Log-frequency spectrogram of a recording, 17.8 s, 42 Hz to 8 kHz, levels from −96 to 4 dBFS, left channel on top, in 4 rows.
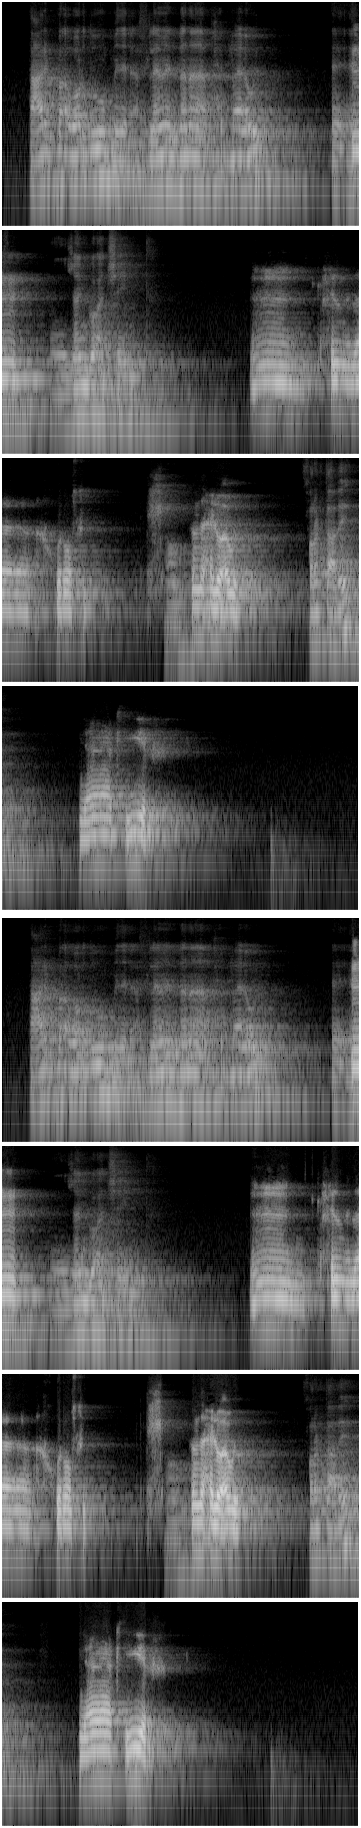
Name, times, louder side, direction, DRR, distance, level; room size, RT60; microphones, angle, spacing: voice 1, 0.4-3.3 4.1-4.5 5.1-6.2 11.0-11.2 12.8-13.4, left 1 dB, 30° left, 4 dB, 1.2 m, -34 dB
voice 2, 7.6-10.0 10.7-10.9 11.3-11.9 14.4-15.4, right 5 dB, 75° right, 14 dB, 0.4 m, -25 dB
14.0 x 10.5 x 3.9 m, 1.5 s
head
